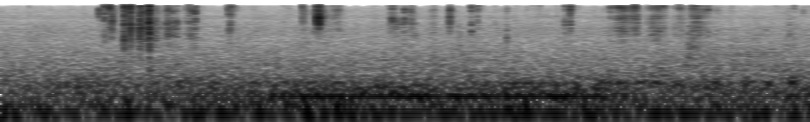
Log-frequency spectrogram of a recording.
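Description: Faint, scratchy crackles of fingers working among a zebra haworthia's stiff leaves and loose potting soil, in a few short clusters over near-silent room tone.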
